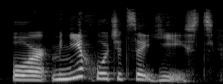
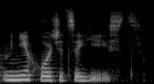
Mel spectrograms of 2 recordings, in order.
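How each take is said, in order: First: Said in the usual way. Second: Soft unvoiced whisper of мне хочется есть; hushed repeat of мне хочется есть. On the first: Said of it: "teacher models the phrase". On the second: Shown as a demonstration. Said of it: "teacher repeats phrase whispered".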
